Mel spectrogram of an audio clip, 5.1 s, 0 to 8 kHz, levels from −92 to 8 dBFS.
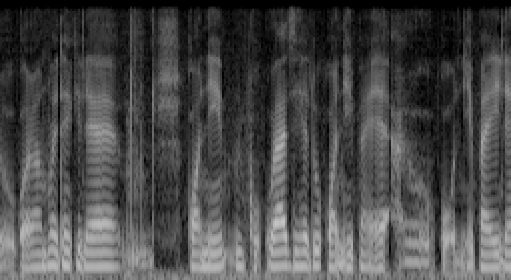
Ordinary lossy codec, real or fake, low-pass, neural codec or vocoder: none; fake; 7.2 kHz; autoencoder, 22.05 kHz, a latent of 192 numbers a frame, VITS, trained on many speakers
